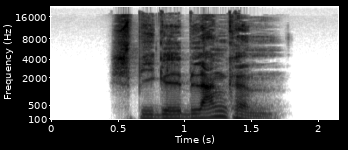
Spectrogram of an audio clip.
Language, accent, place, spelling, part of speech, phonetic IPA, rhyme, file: German, Germany, Berlin, spiegelblankem, adjective, [ˌʃpiːɡl̩ˈblaŋkəm], -aŋkəm, De-spiegelblankem.ogg
- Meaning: strong dative masculine/neuter singular of spiegelblank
